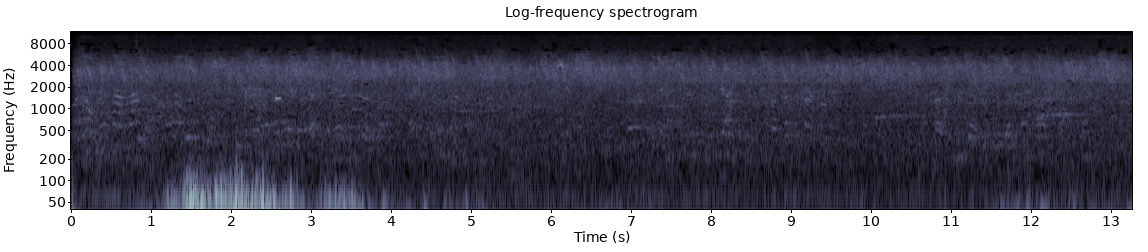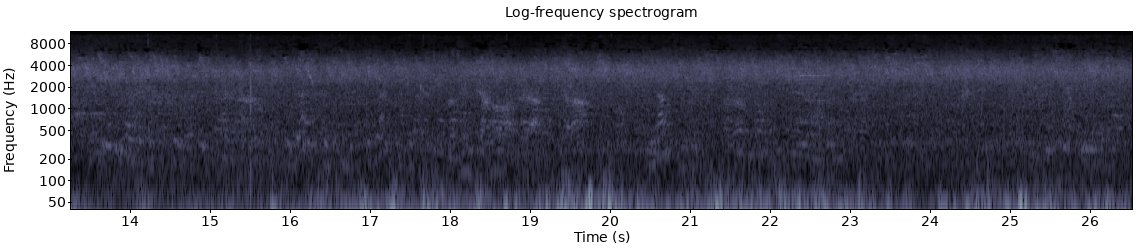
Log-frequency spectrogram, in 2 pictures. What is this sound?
This sound was recorded with an Olympus WS-550M and it's the sound of sparrows at Moreria street, in the commercial zone of the city of Figueres.
birds, noise, starlings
